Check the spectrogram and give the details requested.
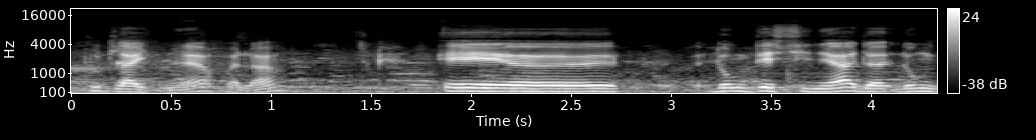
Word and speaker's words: Pudleitner: Voilà, donc je suis avec le créateur de Dessinéa, comment prononce-t-on votre nom? Bah écoutez, Poudleitner, Poudleitner, voilà.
